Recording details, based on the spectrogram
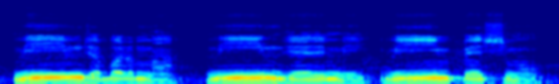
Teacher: দুই ঠোঁটের শুকনা জায়গা হতে আমরা উচ্চারণ করব, মিম এরকম।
